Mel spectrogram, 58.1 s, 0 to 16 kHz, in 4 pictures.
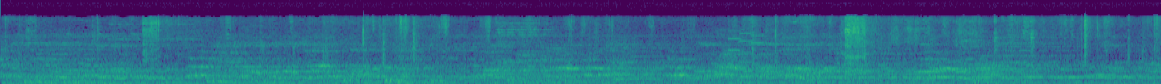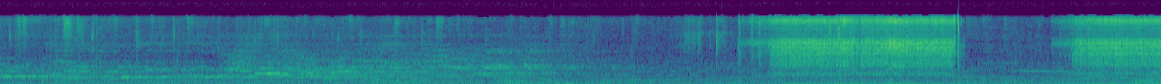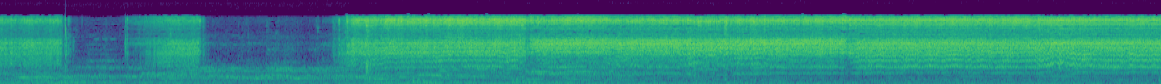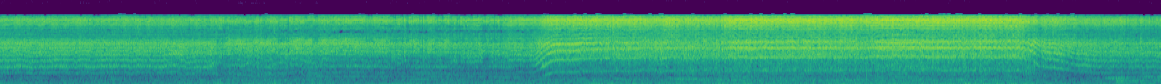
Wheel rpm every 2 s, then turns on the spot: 0, 0, 0, 0, 0, 0, 0, 0, 0, 0, 0, 0, 30, 10, 20, 10, 20, 60, 60, 70, 60, 70, 70, 60, 70, 130, 160, 160, 100.
24-32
